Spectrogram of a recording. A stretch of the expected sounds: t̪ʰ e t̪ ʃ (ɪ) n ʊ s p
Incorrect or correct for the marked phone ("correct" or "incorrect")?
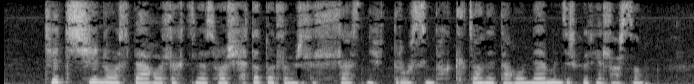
incorrect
